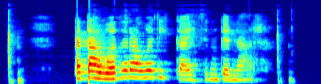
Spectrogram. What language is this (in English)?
Welsh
